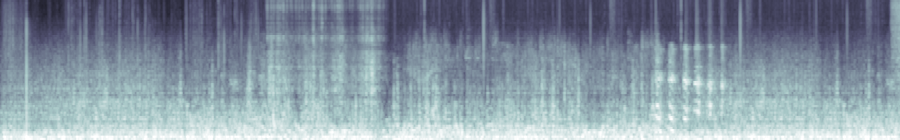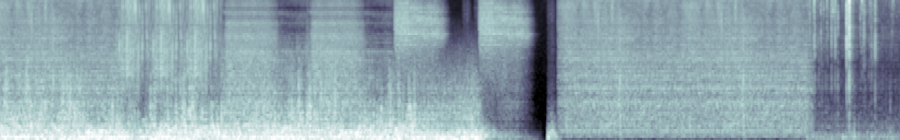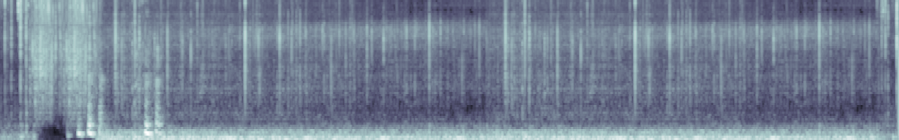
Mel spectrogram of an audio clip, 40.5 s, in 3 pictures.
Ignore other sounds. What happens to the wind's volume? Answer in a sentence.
The volume of the wind stays about the same.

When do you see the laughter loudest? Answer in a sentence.
The volume of the laughter peaks at 10 seconds.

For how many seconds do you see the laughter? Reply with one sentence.
You can hear the laughter for 3 seconds altogether.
